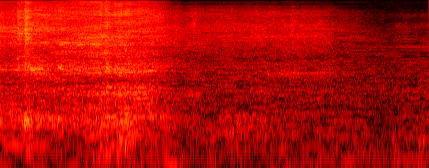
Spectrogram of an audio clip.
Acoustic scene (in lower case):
residential area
